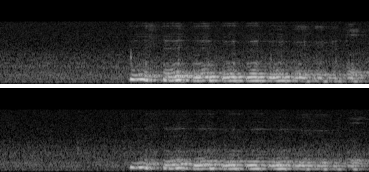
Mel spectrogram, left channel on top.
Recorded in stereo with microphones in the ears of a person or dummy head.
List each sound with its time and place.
1.3 s laughter: 60° left (ahead or behind), 2 m; by 3.6 s 65° left (ahead or behind), 3.5 m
